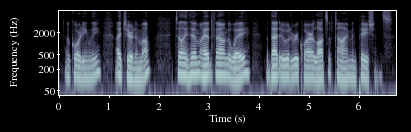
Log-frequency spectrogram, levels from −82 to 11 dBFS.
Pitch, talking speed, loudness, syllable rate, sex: 125 Hz, 195 wpm, -17 LUFS, 5.7 syllables/s, male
